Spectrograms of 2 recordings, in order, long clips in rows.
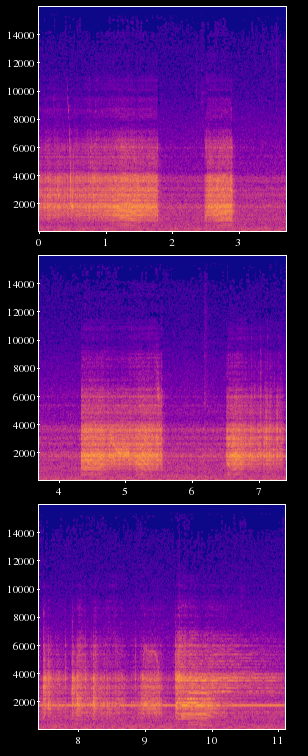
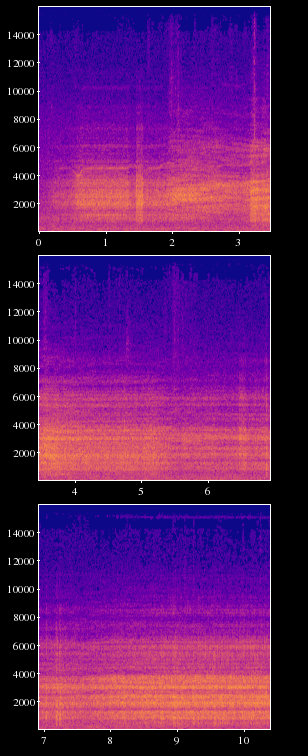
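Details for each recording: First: Vintage red Strauss 5-transistor AM pocket radio on a 9 V battery, restored: stations come through in bursts as the dial is swept; replacing one faulty capacitor restored reception. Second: Vintage Strauss 5-transistor AM pocket radio with a good 9.4 V battery, before restoration: only steady hiss and crackles, not even picking up a running test transmitter. Noise rises when a hand nears the antenna; bad capacitors suspected. No reception.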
